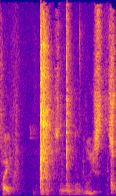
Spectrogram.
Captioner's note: pop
